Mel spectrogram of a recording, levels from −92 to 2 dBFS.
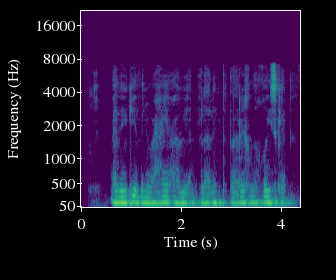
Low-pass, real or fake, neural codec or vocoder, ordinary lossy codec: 7.2 kHz; fake; codec, 16 kHz, 4 kbps, FreqCodec, larger model; none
